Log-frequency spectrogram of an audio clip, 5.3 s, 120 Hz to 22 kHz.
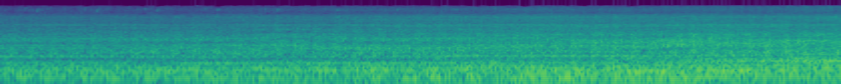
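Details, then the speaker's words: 2002 Ford 7.3 Powerstroke diesel, snowy December cold start, 4-inch MBRP turbo-back exhaust and possibly TC 6-position tuner: steady even diesel clatter at idle firming up as it warms, no misses or knocks; normal cold-start idle. "the old classic 7/3 sounds like she's open yes 4-inch turbo back mbrp exhaust and he has that TC 6 position Turner I believe"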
